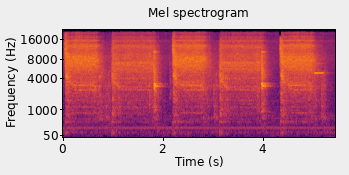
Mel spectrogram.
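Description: Pad printer's doctor cup sliding back and forth across the cliche to mix ink, a steady mechanical hum broken by regular sweeping strokes and soft clunks at each end of travel, about four passes, with no talking.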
